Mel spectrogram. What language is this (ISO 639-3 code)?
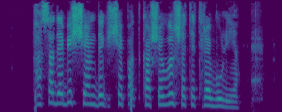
kat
